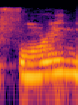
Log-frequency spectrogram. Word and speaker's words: foreign: So in the word foreign, the G is silent. We do not pronounce the G.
